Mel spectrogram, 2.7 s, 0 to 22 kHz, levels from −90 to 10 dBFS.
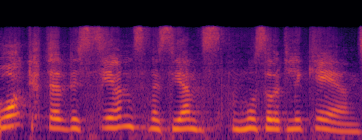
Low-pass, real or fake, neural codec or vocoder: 10.8 kHz; fake; codec, 16 kHz in and 24 kHz out, 0.6 kbps, FocalCodec, streaming, 4096 codes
